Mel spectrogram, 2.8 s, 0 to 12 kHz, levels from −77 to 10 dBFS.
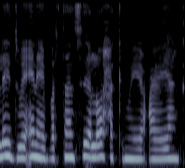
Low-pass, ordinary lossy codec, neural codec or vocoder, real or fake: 10.8 kHz; none; none; real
